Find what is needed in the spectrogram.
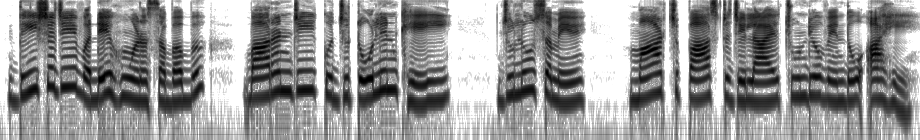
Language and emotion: Sindhi, neutral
